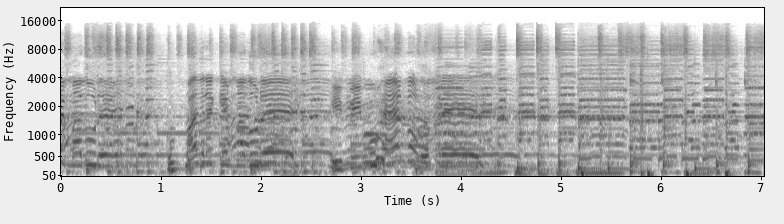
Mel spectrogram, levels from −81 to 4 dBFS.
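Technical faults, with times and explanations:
No faults can be heard anywhere in the clip.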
